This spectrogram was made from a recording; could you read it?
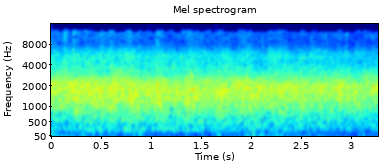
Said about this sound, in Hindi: सब ताली बजा करके स्वीकार कीजिए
